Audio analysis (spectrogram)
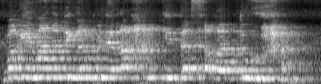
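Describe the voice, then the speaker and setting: A woman's voice: very high-pitched, flat delivery, moderate pace, soft background music. A woman preacher giving a sermon, calling out to the congregation and sometimes breaking into song. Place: church hall. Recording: echoey hall, heard from far off.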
